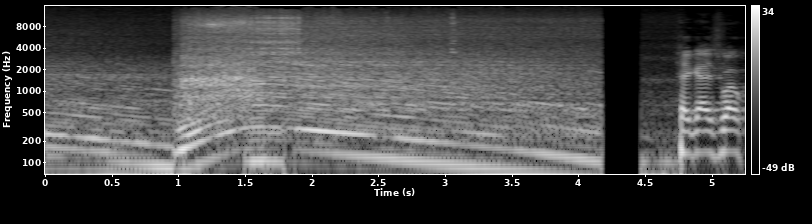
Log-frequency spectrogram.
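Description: A car exhaust roars as the engine revs.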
